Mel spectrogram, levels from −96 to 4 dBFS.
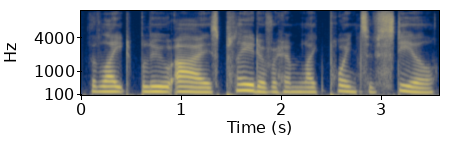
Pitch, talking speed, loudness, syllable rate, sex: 195 Hz, 185 wpm, -16 LUFS, 3.7 syllables/s, female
